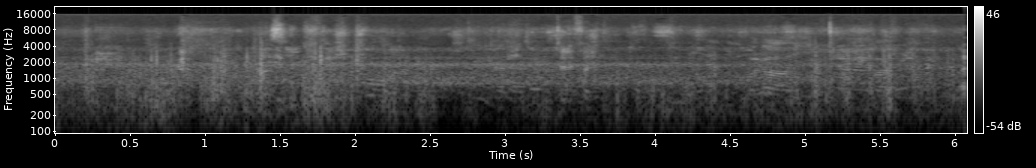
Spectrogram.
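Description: Indistinct chatter of spectators over a steady outdoor background hiss, with a few small clicks.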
